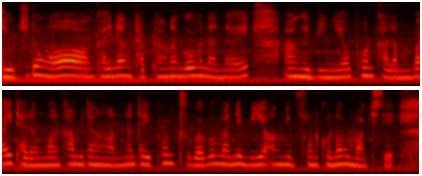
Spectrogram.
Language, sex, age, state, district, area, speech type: Bodo, female, 18-30, Assam, Baksa, rural, spontaneous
